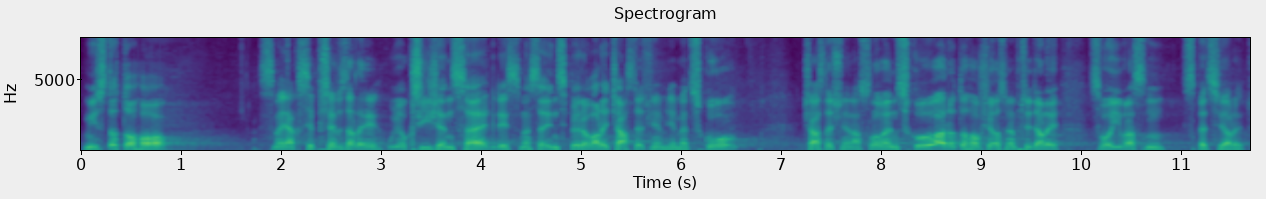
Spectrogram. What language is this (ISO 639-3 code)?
ces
